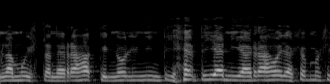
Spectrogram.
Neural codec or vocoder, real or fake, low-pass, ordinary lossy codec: none; real; 14.4 kHz; MP3, 48 kbps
